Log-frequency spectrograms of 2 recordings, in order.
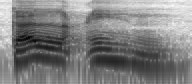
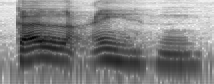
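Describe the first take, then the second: First: The word ends on a faint consonant. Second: The word ends on a faint consonant.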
